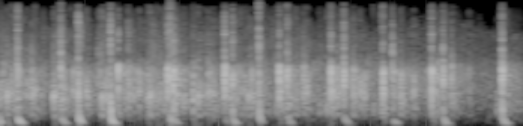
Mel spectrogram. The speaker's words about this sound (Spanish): Porque un aplauso para Froilán de Borbón. Por favor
